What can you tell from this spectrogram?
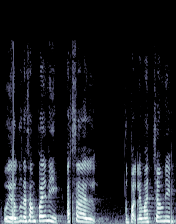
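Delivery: mock annoyed call. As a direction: call out, irritated at the odd place. Purple person calls, annoyed.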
